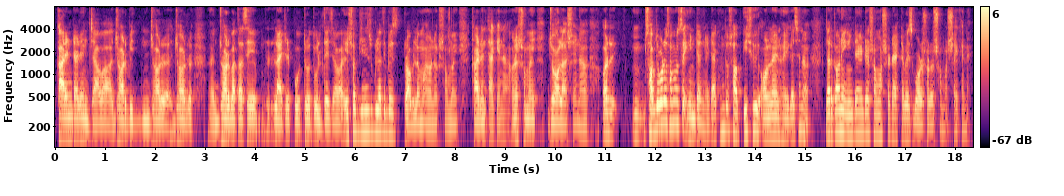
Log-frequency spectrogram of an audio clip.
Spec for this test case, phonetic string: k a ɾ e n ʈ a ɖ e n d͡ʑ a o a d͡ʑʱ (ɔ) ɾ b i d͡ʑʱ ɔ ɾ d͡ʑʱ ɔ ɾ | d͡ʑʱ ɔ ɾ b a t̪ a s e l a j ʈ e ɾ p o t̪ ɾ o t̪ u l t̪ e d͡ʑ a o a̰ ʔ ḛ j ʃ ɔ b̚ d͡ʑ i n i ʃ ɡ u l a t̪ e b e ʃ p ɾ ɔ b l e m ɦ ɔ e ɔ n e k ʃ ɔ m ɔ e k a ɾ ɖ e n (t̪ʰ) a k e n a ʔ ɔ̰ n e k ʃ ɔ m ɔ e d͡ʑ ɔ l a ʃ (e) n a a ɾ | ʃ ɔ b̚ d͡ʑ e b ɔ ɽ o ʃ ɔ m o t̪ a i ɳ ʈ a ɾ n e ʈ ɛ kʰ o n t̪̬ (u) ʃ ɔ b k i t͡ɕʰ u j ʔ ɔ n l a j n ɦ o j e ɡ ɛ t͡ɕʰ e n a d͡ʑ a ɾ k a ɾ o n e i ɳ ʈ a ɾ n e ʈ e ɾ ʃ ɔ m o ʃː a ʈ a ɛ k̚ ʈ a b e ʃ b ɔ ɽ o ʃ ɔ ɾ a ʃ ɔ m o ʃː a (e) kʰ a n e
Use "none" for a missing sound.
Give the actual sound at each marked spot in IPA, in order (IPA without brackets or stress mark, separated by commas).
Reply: ɔ, t̪ʰ, e, o, e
